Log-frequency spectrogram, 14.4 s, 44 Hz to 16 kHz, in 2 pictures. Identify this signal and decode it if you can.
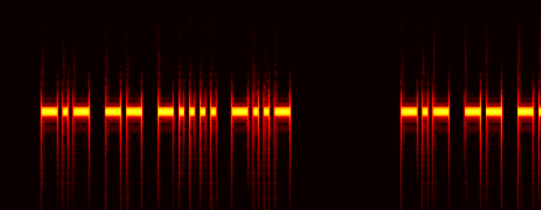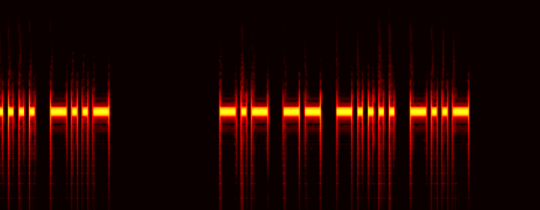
Morse code, heard as a keyed tone, about 17 wpm, 700 Hz. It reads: KM6X KM6X KM6X
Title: USA Call Signs - 4 Characters - Repeated 3x - 17wpm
